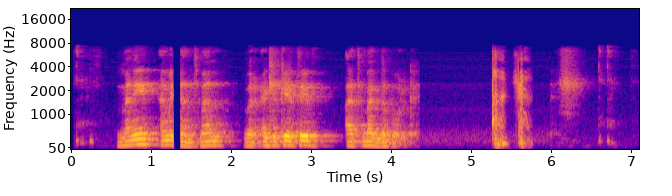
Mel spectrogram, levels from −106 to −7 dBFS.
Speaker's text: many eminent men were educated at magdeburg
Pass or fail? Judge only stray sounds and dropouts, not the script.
fail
